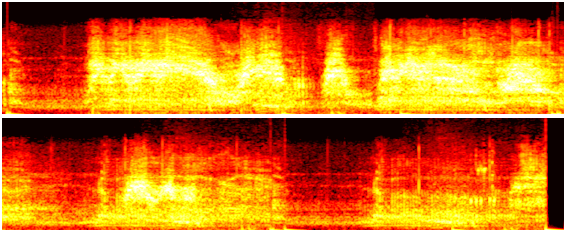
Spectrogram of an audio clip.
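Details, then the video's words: Angry tiger in a fight: long, loud, raspy snarling roars in three or four drawn-out bursts, each lasting one to two seconds, separated by brief quieter breaths. "the sound of the tiger brooding, the angry tiger, the talking tiger, the fighting"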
